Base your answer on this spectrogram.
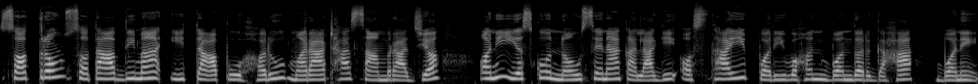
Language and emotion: Nepali, neutral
